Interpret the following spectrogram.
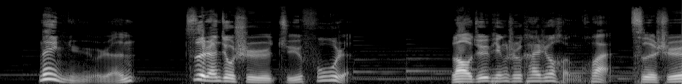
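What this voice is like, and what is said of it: Usual voice. Nothing is said of it.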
